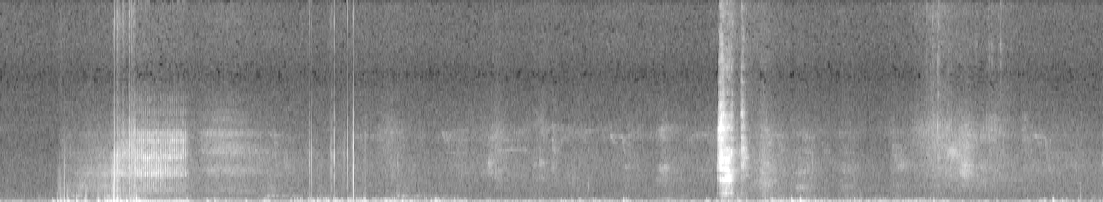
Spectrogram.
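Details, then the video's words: Central Asian Shepherd Dog (Alabai) asleep at work, snoring: rough, noisy breaths with low rumbling and a broad rasping burst early on, then quieter breathing, one sharp click near the end, faint room noise throughout. "Алабай храпит на работе!"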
